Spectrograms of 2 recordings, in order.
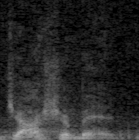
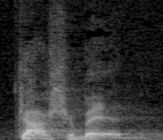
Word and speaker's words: Jochebed: I've been going around practicing Jochebed. Trying to make sure I can say it right. Jochebed.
